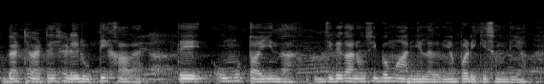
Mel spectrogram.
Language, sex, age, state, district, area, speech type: Dogri, male, 18-30, Jammu and Kashmir, Kathua, rural, spontaneous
